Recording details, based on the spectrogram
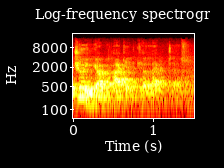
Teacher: And the stress is still on the beginning of the whole thing on the word chewing.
